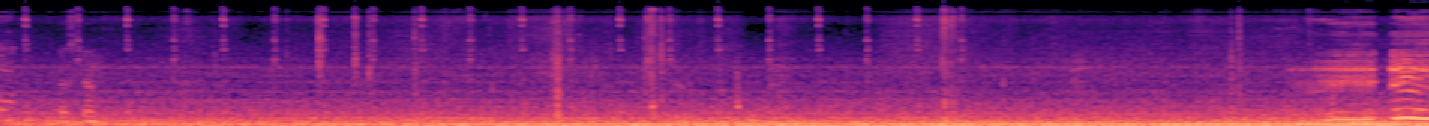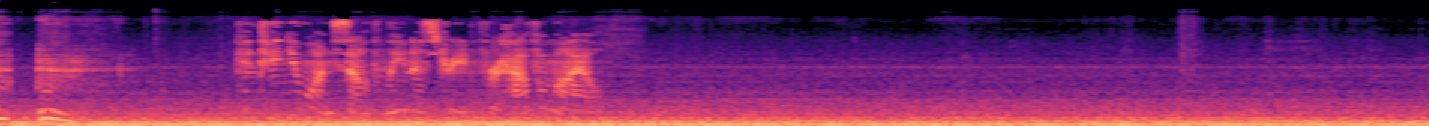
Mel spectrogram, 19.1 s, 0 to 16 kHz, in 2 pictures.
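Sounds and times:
car road and engine rumble: 0.0 - 19.0
faint ticks: 0.1 - 6.7.

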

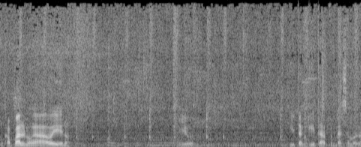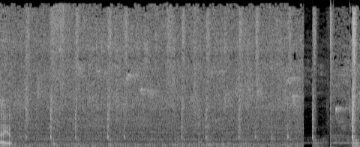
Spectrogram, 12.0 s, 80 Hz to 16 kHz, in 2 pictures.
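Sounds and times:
small engine humming: 0.0 - 11.2.

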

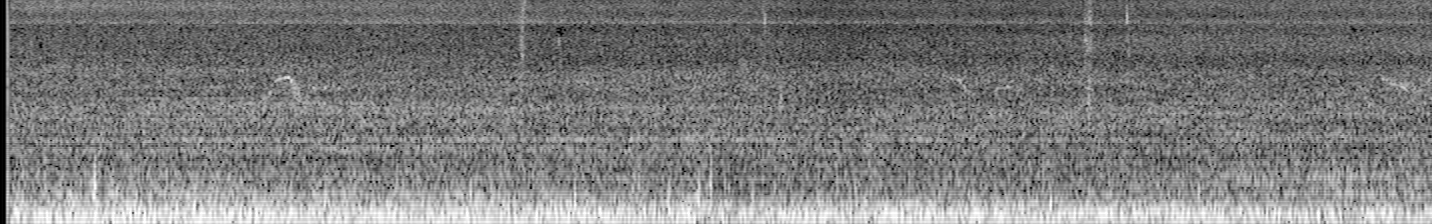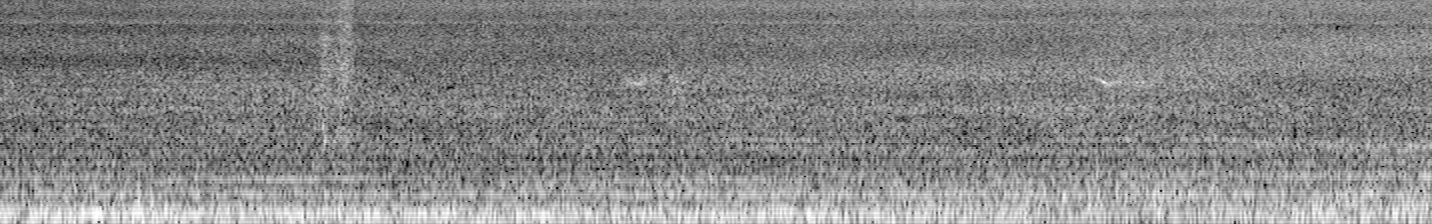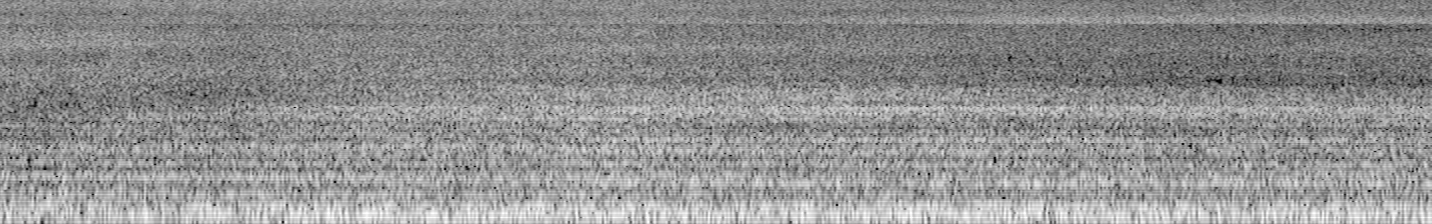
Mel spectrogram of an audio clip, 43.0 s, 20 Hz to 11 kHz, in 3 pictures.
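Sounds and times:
ferry engine rumbling: 0.1 - 42.9.

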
